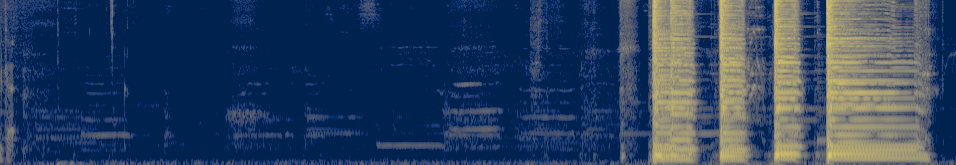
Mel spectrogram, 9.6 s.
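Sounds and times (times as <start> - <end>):
acoustic guitar comping: 6.6 - 9.3.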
